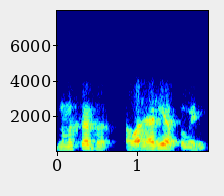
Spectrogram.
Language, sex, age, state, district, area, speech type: Hindi, male, 30-45, Madhya Pradesh, Balaghat, rural, conversation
